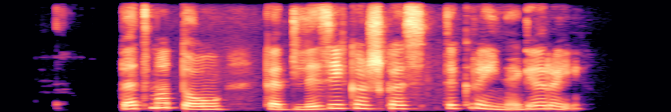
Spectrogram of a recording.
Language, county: Lithuanian, Vilnius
